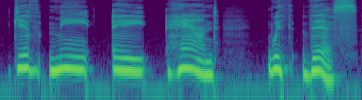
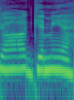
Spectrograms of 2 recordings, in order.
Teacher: Could you often blends to become could ya. Give me reduces to gimme, and with this links together. So the fast version is, could ya gimme a hand with this?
